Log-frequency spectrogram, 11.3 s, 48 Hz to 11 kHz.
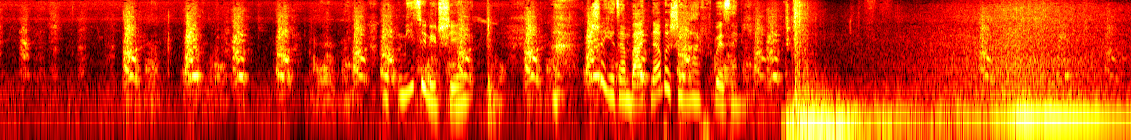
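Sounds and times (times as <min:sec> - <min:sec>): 
dog barking: 0:01.2 - 0:07.9, 0:09.8 - 0:11.3
speech: 0:04.0 - 0:08.0.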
